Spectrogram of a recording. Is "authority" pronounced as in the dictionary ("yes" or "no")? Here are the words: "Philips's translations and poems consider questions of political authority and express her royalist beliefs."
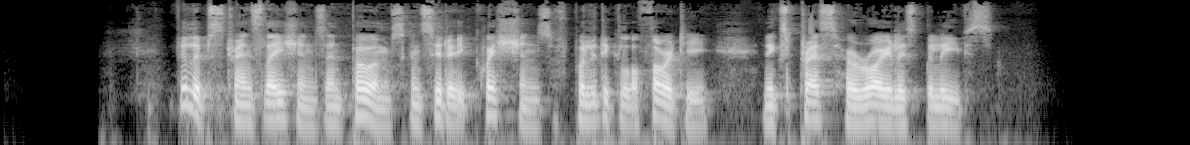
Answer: yes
